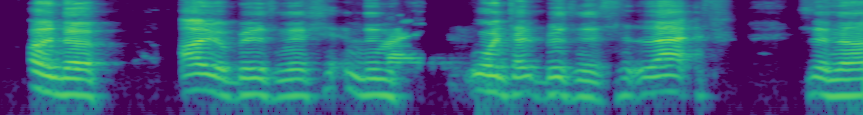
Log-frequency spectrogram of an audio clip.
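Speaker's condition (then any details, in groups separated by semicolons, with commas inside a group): Cerebral palsy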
